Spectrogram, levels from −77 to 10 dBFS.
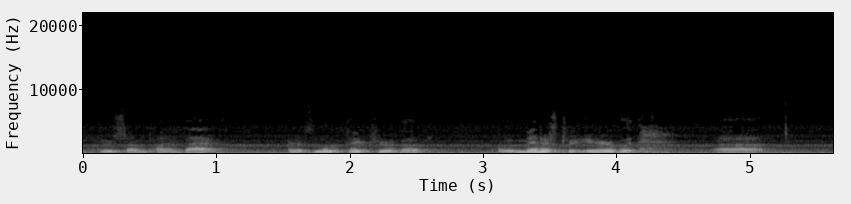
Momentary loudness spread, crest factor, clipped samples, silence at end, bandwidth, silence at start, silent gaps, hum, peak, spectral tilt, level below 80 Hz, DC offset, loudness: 18 LU; 20 dB; under 0.1%; 0 s; 6.2 kHz; 0 s; none; none; -8 dBFS; -9.5 dB/octave; -44 dBFS; under 0.1%; -28 LUFS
